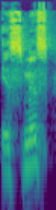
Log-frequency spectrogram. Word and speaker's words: isthmus: it's myths missmiss in the th is silent so in isthmus I don't know why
